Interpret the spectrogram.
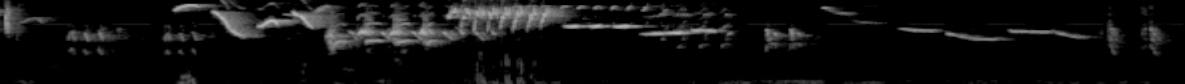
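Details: Brown-chested jungle flycatchers responding to each other's singing with their fill-in phrases: sharp high chirps, then a loud dense stretch of buzzy, chattering notes lasting about three seconds, followed by quieter gliding whistles.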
